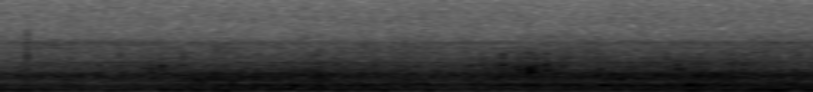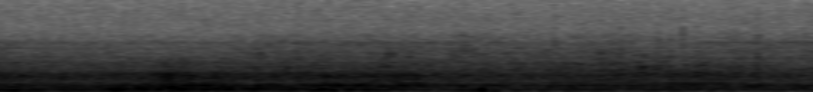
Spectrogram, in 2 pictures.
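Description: Steady background noise with a faint, steady hum underneath.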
